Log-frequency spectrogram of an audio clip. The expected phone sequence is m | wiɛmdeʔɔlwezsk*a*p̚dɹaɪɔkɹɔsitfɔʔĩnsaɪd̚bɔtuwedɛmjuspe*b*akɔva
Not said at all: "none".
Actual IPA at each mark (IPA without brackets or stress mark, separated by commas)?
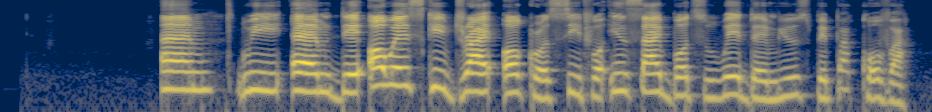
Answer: i, p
